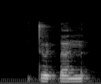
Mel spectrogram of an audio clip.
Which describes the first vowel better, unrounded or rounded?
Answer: rounded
